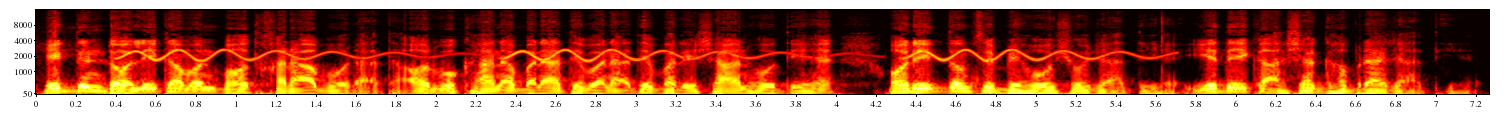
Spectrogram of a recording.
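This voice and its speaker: A man narrating a cartoon family story in a steady, scripted storytelling manner. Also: lowish voice, normal speed, hardly any pauses, background noise.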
